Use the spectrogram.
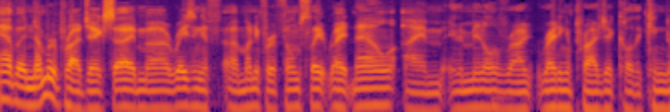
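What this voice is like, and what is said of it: Usual voice. Nothing is said of it.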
